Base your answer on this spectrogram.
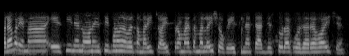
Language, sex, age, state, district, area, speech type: Gujarati, female, 30-45, Gujarat, Surat, urban, conversation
